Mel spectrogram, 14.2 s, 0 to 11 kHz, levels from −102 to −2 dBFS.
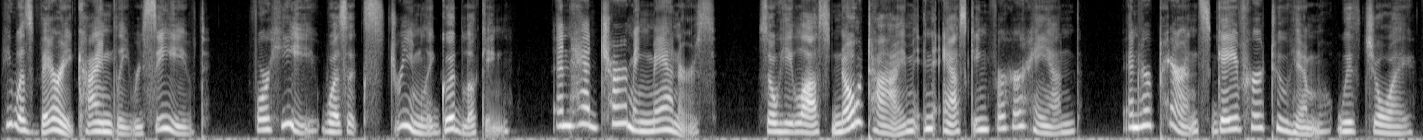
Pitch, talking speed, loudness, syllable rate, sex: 235 Hz, 145 wpm, -18 LUFS, 3.7 syllables/s, female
